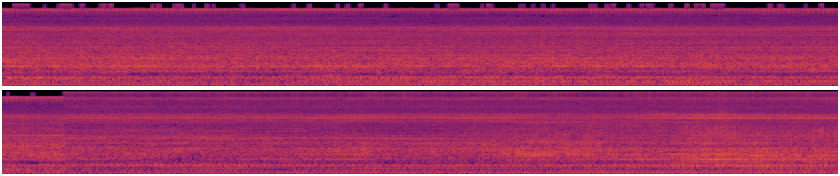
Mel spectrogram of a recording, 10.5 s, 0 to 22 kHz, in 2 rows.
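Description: A small AH-1 Cobra model helicopter's motor whines steadily, nearby and loud, its buzzing pitch shifting slightly as it revs toward lift-off.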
